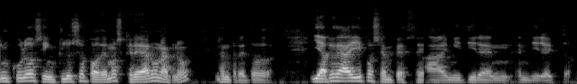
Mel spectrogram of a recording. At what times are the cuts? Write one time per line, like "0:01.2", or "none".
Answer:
0:01.7
0:02.2
0:03.3
0:04.2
